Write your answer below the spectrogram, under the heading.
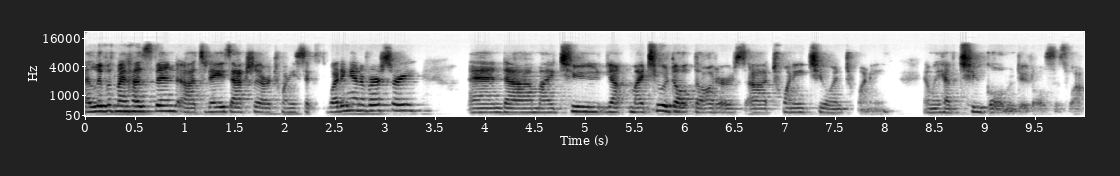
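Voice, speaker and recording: Here is a woman with a plain, everyday voice, speaking in an American accent at a fairly quick pace. Her pitch is medium with ordinary pitch variation, and her loudness swings widely. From Philadelphia, US. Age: 50s. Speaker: person living with Parkinson's. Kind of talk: panel discussion.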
